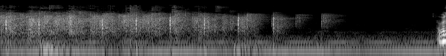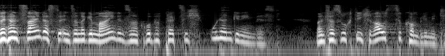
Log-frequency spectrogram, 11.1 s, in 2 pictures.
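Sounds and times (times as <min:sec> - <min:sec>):
audience applause: 0:00.0 - 0:04.2
speech: 0:05.5 - 0:11.1.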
